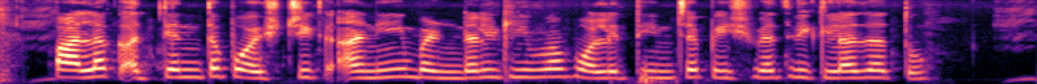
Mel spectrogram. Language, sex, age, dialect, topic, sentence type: Marathi, female, 18-24, Varhadi, agriculture, statement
